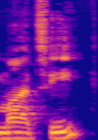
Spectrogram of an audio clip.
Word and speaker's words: Monte: You can easily reach me on social media, Facebook and Instagram, by searching my name at MC Monte.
